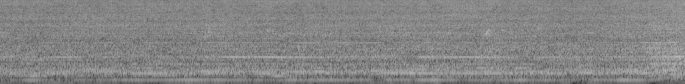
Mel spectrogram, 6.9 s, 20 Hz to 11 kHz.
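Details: Restored 110 V USA Hoover Convertible U4173 running on deep carpet: steady even motor hum with beater bar drumming, no wavering pitch, running healthy.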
